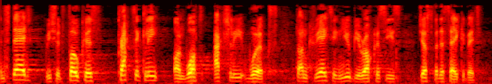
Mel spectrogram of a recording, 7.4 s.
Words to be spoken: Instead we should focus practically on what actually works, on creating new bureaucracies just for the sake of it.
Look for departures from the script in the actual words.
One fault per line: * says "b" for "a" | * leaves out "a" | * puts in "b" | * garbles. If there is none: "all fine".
all fine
